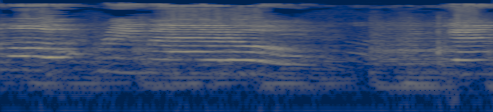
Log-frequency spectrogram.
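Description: A song: a high singing voice holds long notes and slides down about a second in, over a lower steady accompaniment.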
